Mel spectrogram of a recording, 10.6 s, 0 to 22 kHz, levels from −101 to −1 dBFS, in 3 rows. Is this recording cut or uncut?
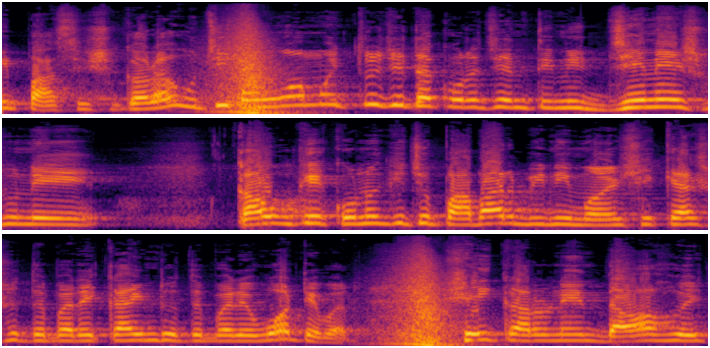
cut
